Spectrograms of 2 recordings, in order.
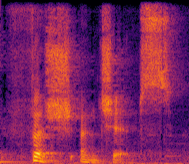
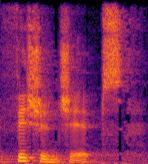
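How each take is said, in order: First: The vowels in fish and chips sound like uh. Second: The vowels in fish and chips sound like ih. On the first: "Someone from New Zealand might say fish and chips" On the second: "I say fish and chips"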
